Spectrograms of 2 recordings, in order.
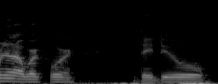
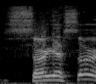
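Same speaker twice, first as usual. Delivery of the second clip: loud gung-ho soldier; 6 semitones higher, 4 dB louder, much slower than usual. Pretend. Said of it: "our newest construction worker".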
